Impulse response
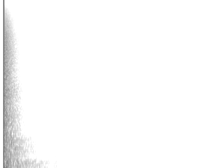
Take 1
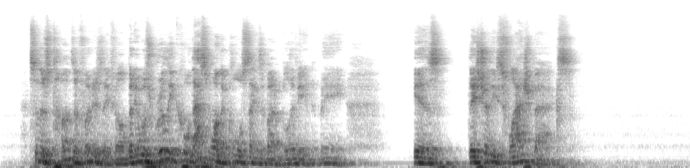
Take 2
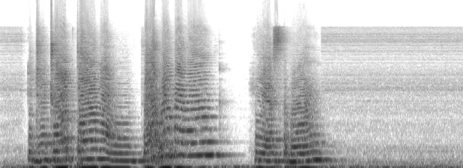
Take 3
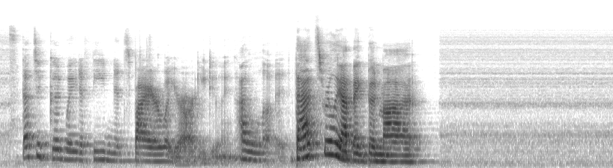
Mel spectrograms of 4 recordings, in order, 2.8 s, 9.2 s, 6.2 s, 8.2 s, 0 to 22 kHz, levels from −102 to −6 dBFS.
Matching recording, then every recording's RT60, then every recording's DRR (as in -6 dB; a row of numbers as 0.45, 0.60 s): 3; 0.55, 0.55, 0.55 s; -14.0, -4.5, 4.0 dB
